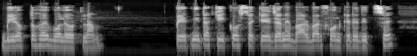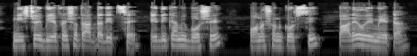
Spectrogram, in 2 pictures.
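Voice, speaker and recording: A man tells a comic first-person love story over soft background music. His delivery stays fairly contained in range, with a grumbling, confiding manner aimed straight at the listener. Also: mid-range voice, fairly even intonation, moderate pace. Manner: grumbling, addresses the listener directly. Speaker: narrator and lead character of a love story. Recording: music under the voice.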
